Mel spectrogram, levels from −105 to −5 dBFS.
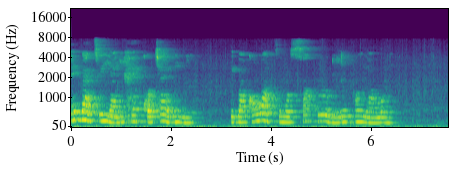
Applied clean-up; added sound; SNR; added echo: none; Rain; 17 dB; reverberation time 0.7 s.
